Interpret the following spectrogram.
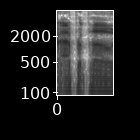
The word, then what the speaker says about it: Apropos: You just got to you got to search for Apppropo and it's AP R O P O S. The S is silent.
